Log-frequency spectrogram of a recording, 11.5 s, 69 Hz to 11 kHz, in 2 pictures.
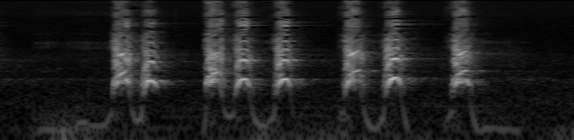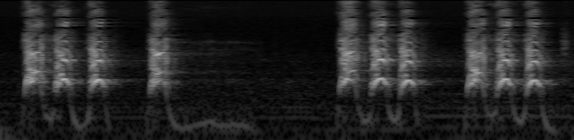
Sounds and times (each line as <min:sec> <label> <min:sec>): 0:01.1 Cross-bred dog barking 0:05.0
0:06.0 Cross-bred dog barking 0:07.7
0:09.1 Cross-bred dog barking 0:11.4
